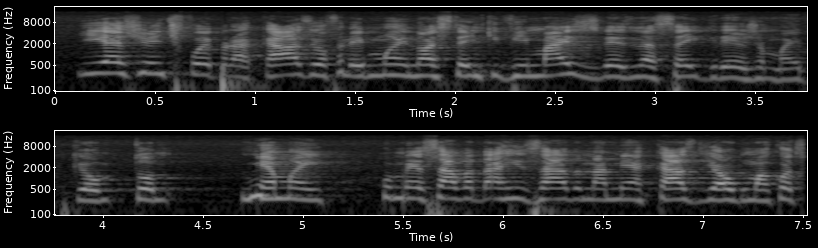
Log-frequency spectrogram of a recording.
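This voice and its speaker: A woman talks very fast. Her voice sits high in pitch. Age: 70s. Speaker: church member. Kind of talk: testimony.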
